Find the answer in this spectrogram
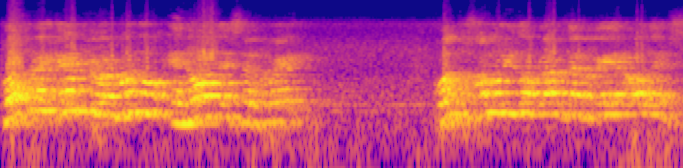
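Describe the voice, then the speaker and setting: A man's voice: very high-pitched, moderate pace, darkish tone. A man preaching a sermon, calling listeners brother over and over as he retells Bible stories. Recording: very echoey room, from far off, faint noise.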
